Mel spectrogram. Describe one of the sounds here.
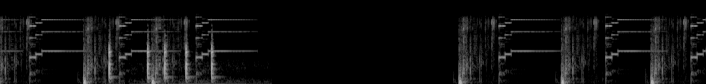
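Bright electronic game chimes and jingles play in quick bursts.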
